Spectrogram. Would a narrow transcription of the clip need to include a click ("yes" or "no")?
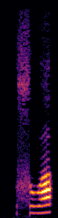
no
